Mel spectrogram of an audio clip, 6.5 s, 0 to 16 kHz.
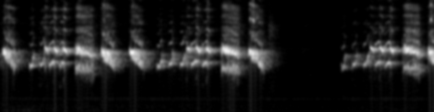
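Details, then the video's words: Contest-winning orange-headed thrush from 2022 delivers rapid, rich, scratchy warbled phrases in quick succession, breaking off for a silent second before resuming the varied chatter. "Suara Burung Anis Merah Juara Pertama Tahun 2022"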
